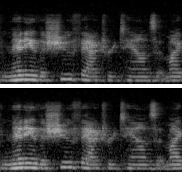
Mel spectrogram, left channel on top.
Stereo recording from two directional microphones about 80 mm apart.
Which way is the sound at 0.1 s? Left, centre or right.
Left.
